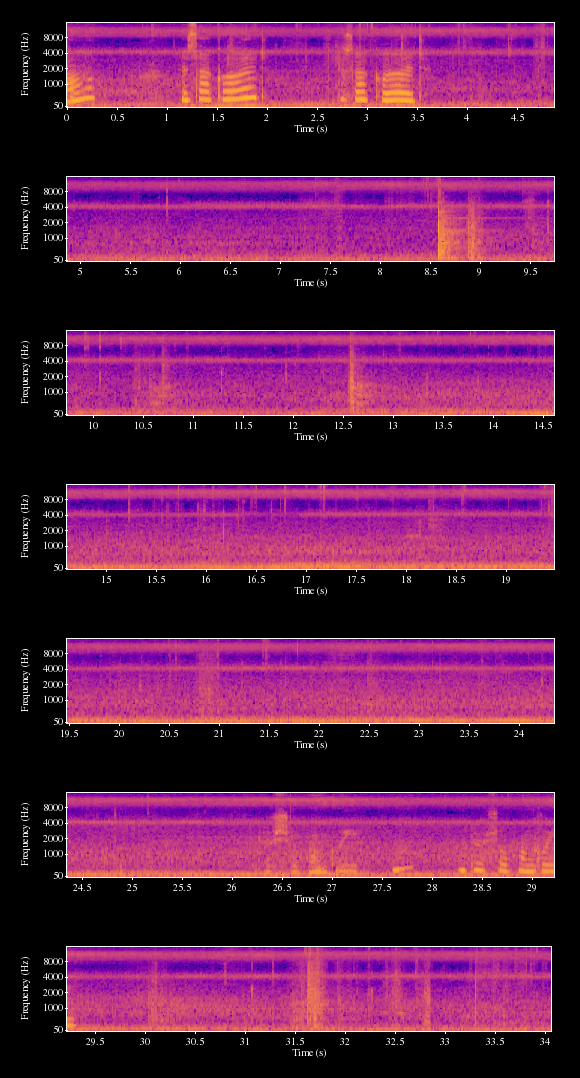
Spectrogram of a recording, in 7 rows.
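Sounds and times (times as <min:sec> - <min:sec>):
crickets chirping: 0:00.0 - 0:34.0
sharp knock: 0:08.6 - 0:09.2.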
